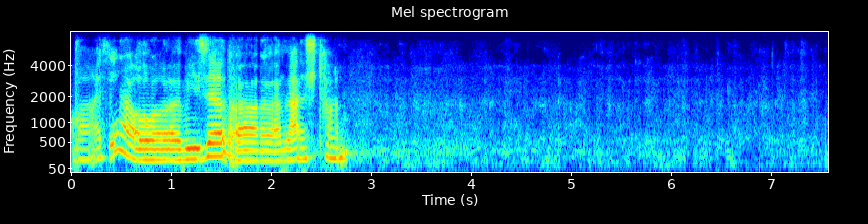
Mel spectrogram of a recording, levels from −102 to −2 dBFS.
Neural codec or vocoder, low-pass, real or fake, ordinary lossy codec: codec, 24 kHz, 1.5 kbps, HILCodec; 7.2 kHz; fake; Opus, 16 kbps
